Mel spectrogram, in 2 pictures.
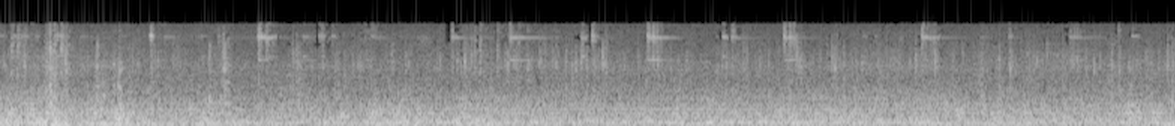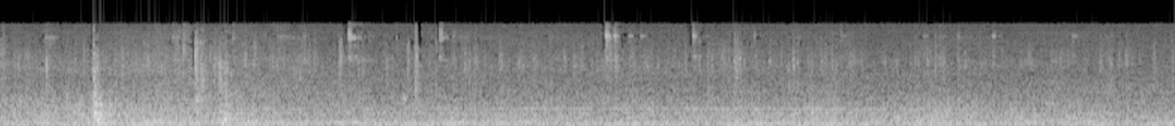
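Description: Inside a slowly moving car: a steady low engine and tyre hum, with many scattered light ticks and clicks. A windshield wiper sweeps across the wet glass at the start and again about six seconds in.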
